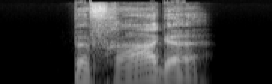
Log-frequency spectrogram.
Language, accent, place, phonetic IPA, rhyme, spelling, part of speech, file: German, Germany, Berlin, [bəˈfʁaːɡə], -aːɡə, befrage, verb, De-befrage.ogg
- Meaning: inflection of befragen: 1. first-person singular present 2. singular imperative 3. first/third-person singular subjunctive I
